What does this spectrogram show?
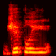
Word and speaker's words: Ghibli: studio is it ghibli ghibli i always say i think it's ghibli i think it's the soft g yeah but it depends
